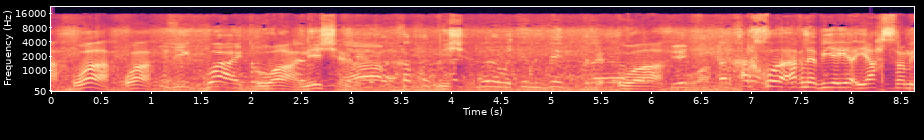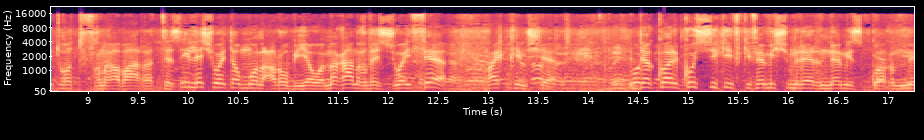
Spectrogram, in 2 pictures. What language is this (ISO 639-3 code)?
ara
